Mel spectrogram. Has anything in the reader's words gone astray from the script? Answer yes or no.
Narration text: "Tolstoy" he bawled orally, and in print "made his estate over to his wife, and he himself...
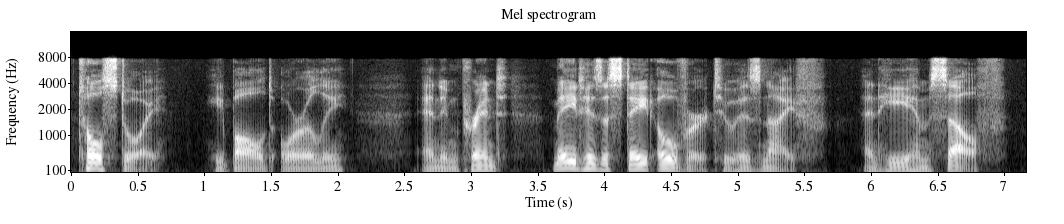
yes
